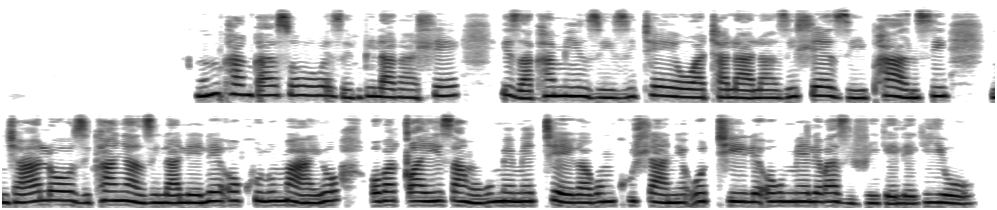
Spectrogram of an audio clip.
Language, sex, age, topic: North Ndebele, male, 25-35, health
